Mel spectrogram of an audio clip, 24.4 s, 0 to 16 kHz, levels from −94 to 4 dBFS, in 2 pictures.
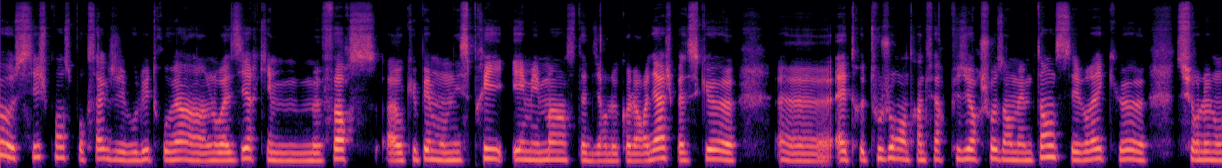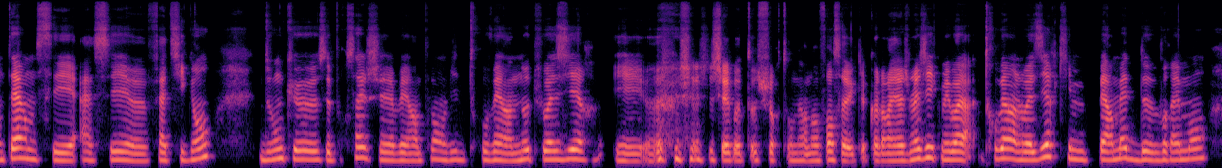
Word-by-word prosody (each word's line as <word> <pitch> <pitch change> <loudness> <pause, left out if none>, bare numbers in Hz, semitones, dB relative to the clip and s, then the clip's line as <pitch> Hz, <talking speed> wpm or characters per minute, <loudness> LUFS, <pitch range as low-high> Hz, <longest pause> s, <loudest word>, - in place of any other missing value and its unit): aussi 240 -2 +2
je 250 - -9
pense, 230 -1 -3
pour 190 - -8
ça 210 0 0
que 210 - -3
j'ai 185 -2 -3
voulu 175 +4 -2
trouver 185 +1 -2
un 190 -1 +2
un 165 - -2
loisir 175 +5 +2
qui 190 - -6
m 175 - -1
me 165 0 -3
force 210 - +2
à - - +2
occuper 190 +3 +1
mon 175 -2 0
esprit 200 +3 +1
et 195 0 +2
mes 185 -1 0
mains, 185 0 0
c'est-à-dire 165 -3 -5
le 160 0 -3
coloriage 170 +7 +2
parce 175 -1 -1
que, 210 - +1 0.7
heu - - -3
heu, 160 -2 -3
être 185 0 +1
toujours 215 0 +1
en 195 - +2
train 185 -1 -3
de - - -7
faire 195 -1 -5
plusieurs 200 -1 0
choses 205 -2 +1
en 180 -1 0
même 175 0 -1
temps, 240 +6 +3
c'est 245 -7 -2
vrai 200 +4 +1
que, 205 -1 -9
heu, 190 -3 +1 0.3
sur 195 - -1
le 185 0 0
long 180 0 -1
terme, 215 0 +5
c'est 170 -3 0
assez, 185 +1 -2
heu, 160 -2 0
fatiguant. 185 +8 -1 0.5
Donc 205 +4 -1
heu, 190 -1 +3
c'est 175 -2 -2
pour 180 +1 -23
ça 230 -1 +1
que - - -8
j'avais 175 -4 -1
un 165 0 -2
peu 200 - -9
envie 185 -1 -3
de 175 - -7
trouver 180 +1 -2
un 165 +1 0
autre 200 0 -1
loisir 190 0 +2 0.2
et 160 -2 -3
heu, 180 +4 -1
j'ai 200 0 -1
j'ai 180 -2 +3
retou, 170 0 -2
je 175 - -6
suis 175 - -2
retournée 170 0 -7
en 155 - -3
enfance 175 +2 0
avec 155 -1 +3
le - - -3
coloriage 165 +1 +1
magique. 225 +4 +3
Mais 185 - +1
voilà, 185 -1 +4
trouver 215 0 +2
un 210 -1 +5
loisir 190 +9 +4
qui 220 -4 -4
me 190 -2 -1
permette 195 +1 +2
de, 185 +1 +2
vraiment, 185 +5 -1
185 Hz, 225 wpm, -23 LUFS, 170-205 Hz, 0.7 s, terme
